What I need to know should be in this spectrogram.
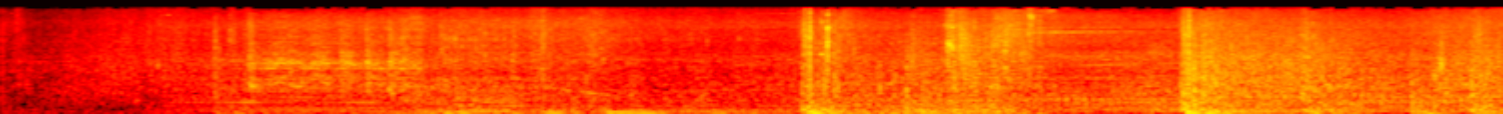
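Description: A boat engine roars as the boat speeds over water.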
